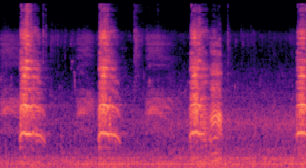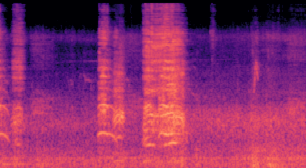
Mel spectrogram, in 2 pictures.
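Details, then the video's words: A pair of swans resting in the shade under a bush on a sunny day give loud, brassy honking calls, single or paired notes repeated every second or so, over a low background rumble. "Swans making sounds reminding their presence"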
